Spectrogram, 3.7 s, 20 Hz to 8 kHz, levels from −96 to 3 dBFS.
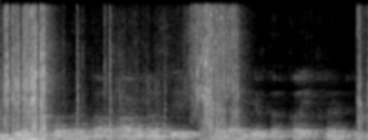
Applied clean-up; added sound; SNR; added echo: none; Domestic sounds, home sounds; 0 dB; reverberation time 0.9 s.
